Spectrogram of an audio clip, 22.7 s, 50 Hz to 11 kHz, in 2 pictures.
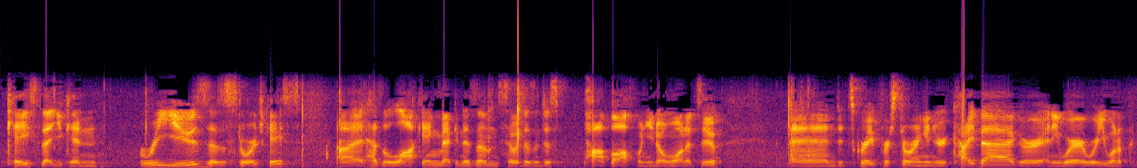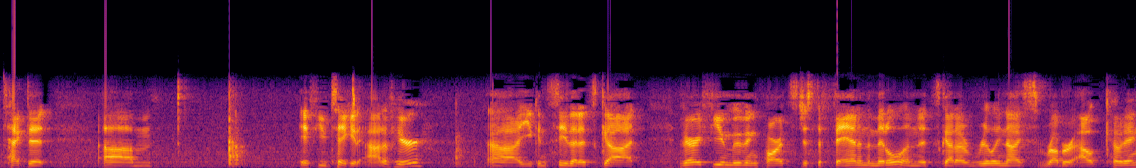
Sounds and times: Speech: 0.1 - 7.3, 7.9 - 13.0, 14.4 - 22.7.

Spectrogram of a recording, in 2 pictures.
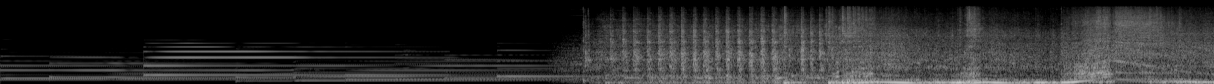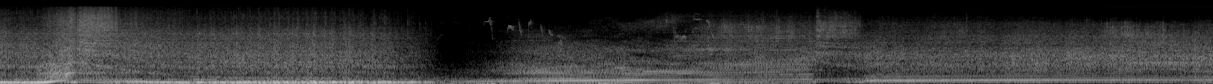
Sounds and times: Race car, auto racing: 5.7 - 24.2
Outside, rural or natural: 5.8 - 24.2.

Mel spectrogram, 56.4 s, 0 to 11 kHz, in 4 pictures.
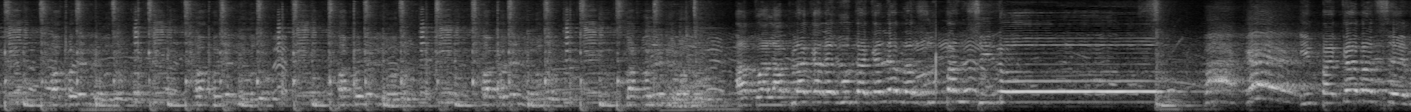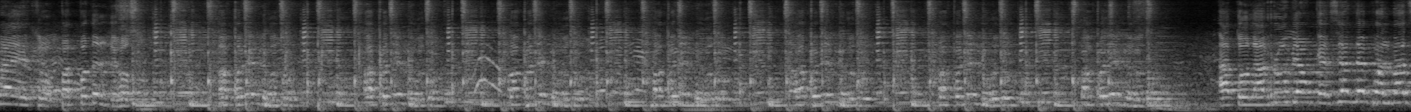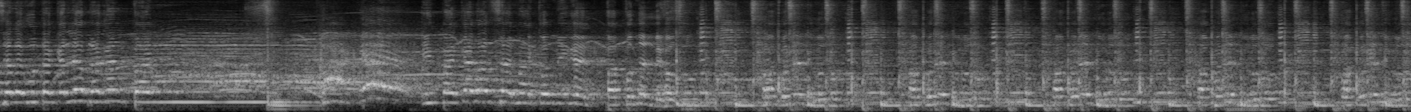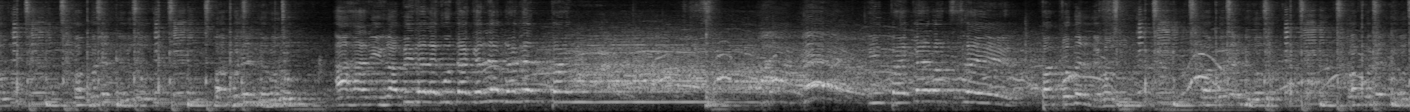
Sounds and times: Music: 0.0 - 7.9, 9.7 - 12.0, 14.7 - 26.1, 30.6 - 31.4, 34.4 - 45.7, 49.0 - 49.7, 52.9 - 56.4.

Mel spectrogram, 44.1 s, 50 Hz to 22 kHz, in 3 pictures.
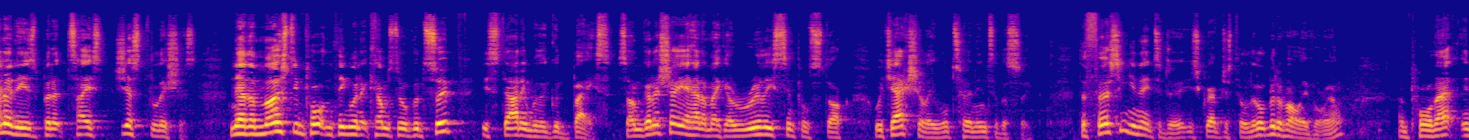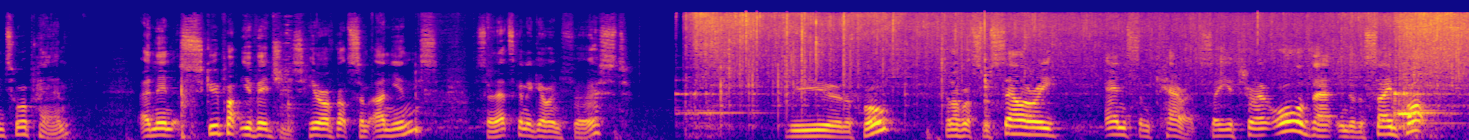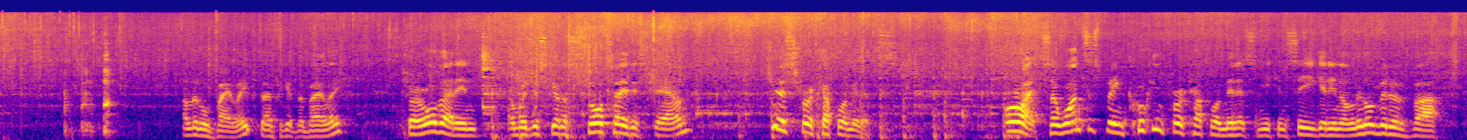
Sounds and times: Speech: 0.0 - 15.4, 16.1 - 21.1, 22.6 - 29.0, 31.2 - 36.3, 37.1 - 38.3, 39.4 - 43.8.

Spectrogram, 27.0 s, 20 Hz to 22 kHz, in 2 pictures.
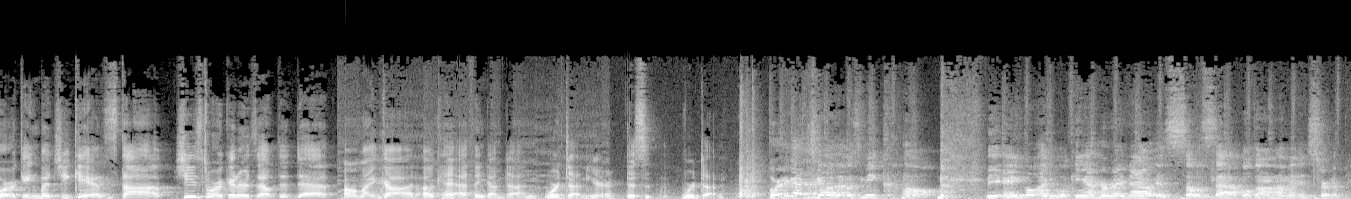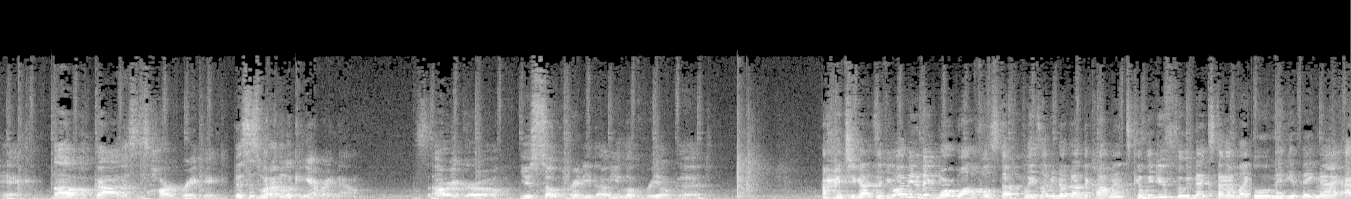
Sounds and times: Speech: 0.0 - 20.7, 21.8 - 27.0
Music: 3.3 - 20.9, 21.6 - 27.0.

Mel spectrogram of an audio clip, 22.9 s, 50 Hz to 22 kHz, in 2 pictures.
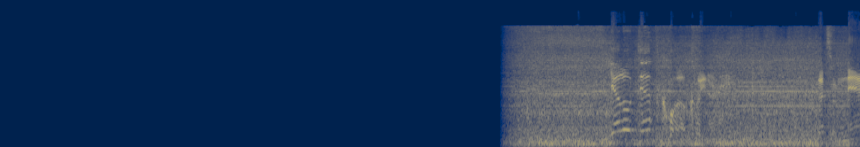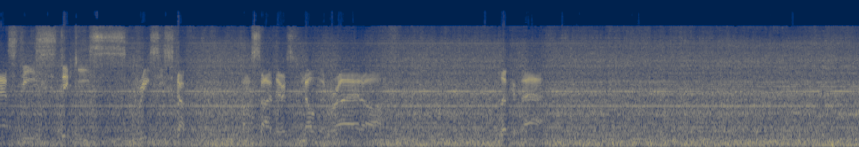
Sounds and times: Speech: 8.1 - 9.8, 10.9 - 14.0, 14.7 - 16.7, 18.1 - 18.8.

